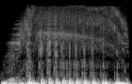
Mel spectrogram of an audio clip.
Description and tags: Transformer Slowdown 02
Transformer-inspired sound effect created with a contact microphone and a guitar pickup on various materials and machines.
electric, future, movement, effect, robot, sfx, technology, sci-fi, tech, mechanic, transformer, sound-design, digital, sounddesign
